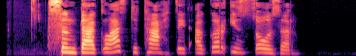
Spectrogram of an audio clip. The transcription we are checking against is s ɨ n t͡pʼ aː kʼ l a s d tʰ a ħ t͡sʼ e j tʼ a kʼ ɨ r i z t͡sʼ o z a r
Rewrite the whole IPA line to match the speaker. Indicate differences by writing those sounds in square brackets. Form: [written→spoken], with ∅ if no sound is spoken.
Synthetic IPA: s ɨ n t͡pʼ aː kʼ l a s d tʰ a ħ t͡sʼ e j tʼ a kʼ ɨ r i z t͡sʼ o z a r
